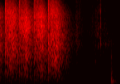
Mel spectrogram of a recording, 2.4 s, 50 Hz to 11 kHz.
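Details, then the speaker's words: Original Yellowstone Park stagecoach wooden wheel with cracked spokes, tire tightness tested by hammer tapping: a few dull, flat thuds that die away fast with hardly any ring; the steel tire is loose and needs shrinking. "1つはハンマーで叩くことです。平らなガラガラという音がします。"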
